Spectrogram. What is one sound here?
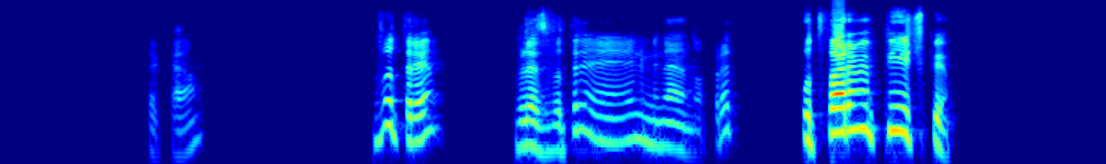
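A man speaks in short, lively phrases, heard through a microphone.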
